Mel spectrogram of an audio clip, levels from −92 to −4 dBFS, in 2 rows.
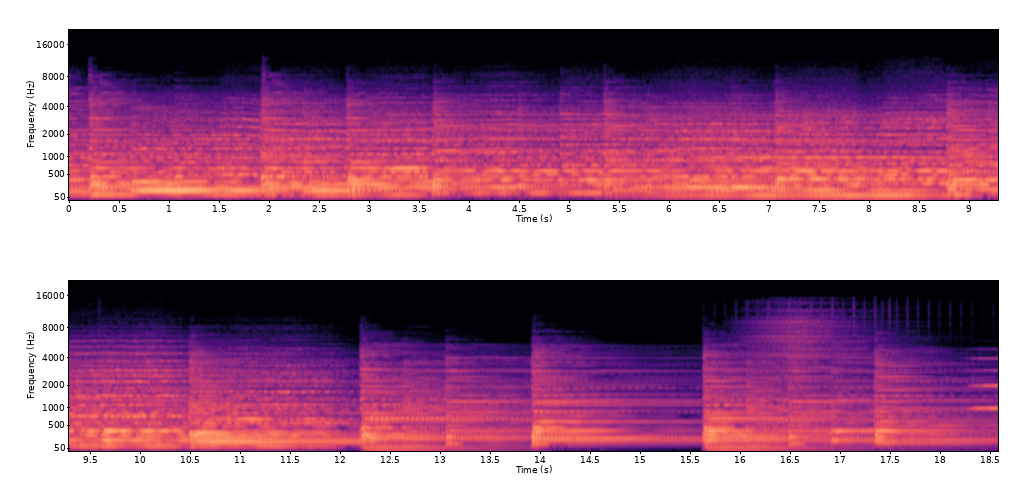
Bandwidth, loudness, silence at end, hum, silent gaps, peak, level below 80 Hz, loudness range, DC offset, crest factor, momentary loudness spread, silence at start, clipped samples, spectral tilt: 12.5 kHz; -25 LUFS; 0 s; none; none; -10 dBFS; -42 dBFS; 6 LU; under 0.1%; 16 dB; 9 LU; 0 s; under 0.1%; -6.5 dB/octave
